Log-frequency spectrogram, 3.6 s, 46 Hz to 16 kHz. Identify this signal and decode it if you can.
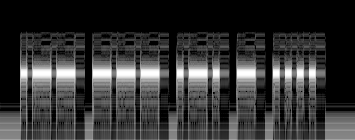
Morse code, heard as a keyed tone, about 20 wpm, 750 Hz. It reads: WORTH
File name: Archive / 20 WPM / 20WPM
